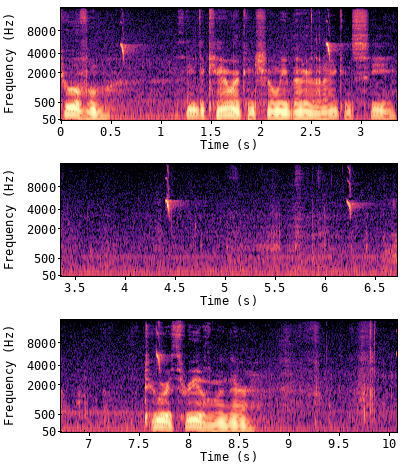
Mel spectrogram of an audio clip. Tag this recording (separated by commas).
Speech, Chirp, outside, rural or natural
